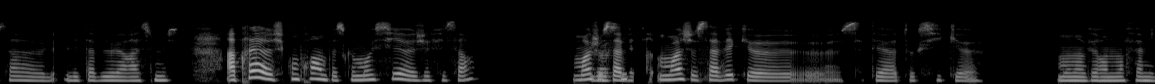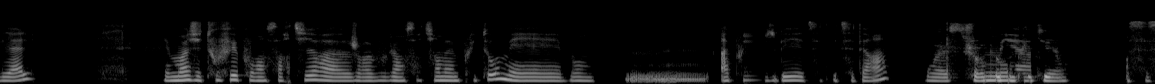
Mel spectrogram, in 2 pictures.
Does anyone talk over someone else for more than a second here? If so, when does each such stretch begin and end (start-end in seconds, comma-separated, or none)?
none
